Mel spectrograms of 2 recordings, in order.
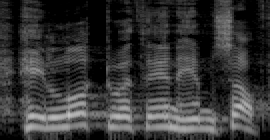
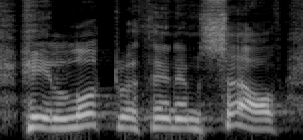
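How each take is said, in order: First: "looked" hit hardest in the phrase; stress on looked. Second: "He" hit hardest in the phrase; stress on he. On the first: Pastor stressing the farmer's inward gaze, "looked" emphasized. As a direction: lean on "looked" in "he looked within himself". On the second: Pastor repeating the verse for the congregation, "He" emphasized. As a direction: lean on "He" in "He looked within himself". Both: Shown as a demonstration. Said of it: "you heard me emphasize the word".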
